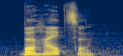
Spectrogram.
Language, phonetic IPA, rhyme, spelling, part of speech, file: German, [bəˈhaɪ̯t͡sə], -aɪ̯t͡sə, beheize, verb, De-beheize.ogg
- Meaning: inflection of beheizen: 1. first-person singular present 2. first/third-person singular subjunctive I 3. singular imperative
